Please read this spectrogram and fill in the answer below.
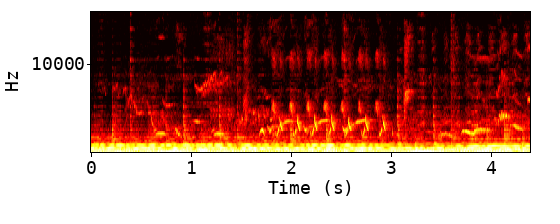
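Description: Slow ambient music of sustained synthesizer chords played on a Korg Wavestate, with recorded birdsong chirping behind it. A quick run of repeated bird chirps comes about two seconds in.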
